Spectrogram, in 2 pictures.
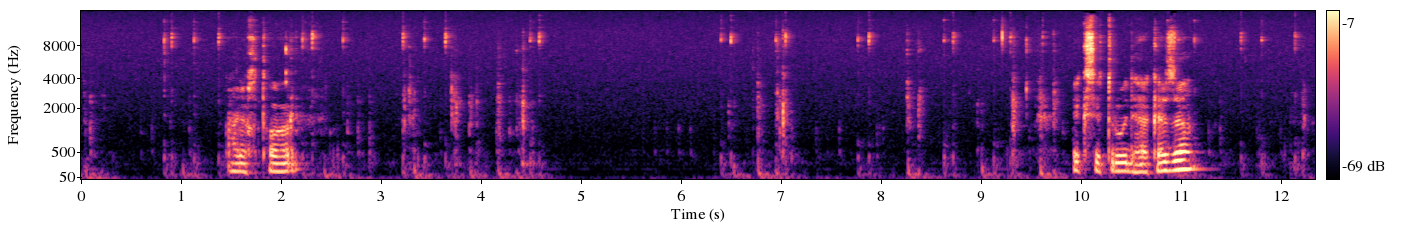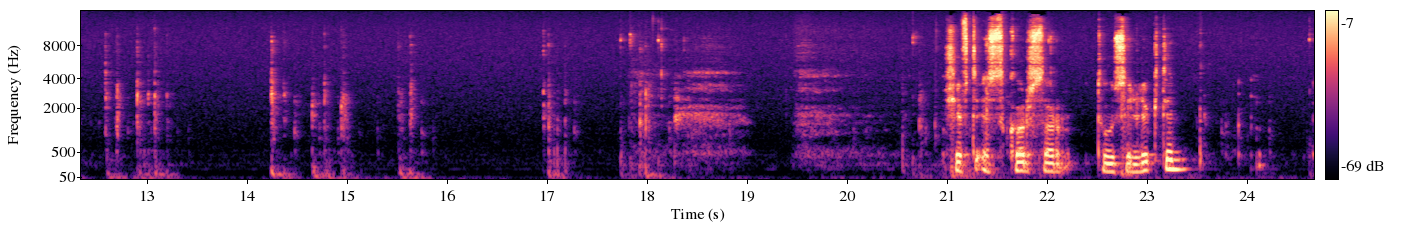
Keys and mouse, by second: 1.1 alt+middle click, 2.2 click, 2.6 alt+middle click, 3.4 ctrl+middle click, 4.2 ctrl+r, 6.7 ctrl+r, 8.2 3, 8.7 click, 9.1 ctrl+middle click, 9.7 e, 11.1 alt+middle click, 11.8 alt+middle click, 12.6 g, 14.8 ctrl+z, 15.5 e, 18.1-20.2 alt+middle drag, 20.2 alt+click, 21.2 shift+s, 22.8 Tab.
